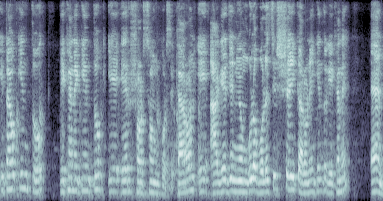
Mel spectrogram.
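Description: A teacher with a Bengali accent giving a pronunciation lesson, asking questions and answering them himself, repeating words slowly. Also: medium pitch, fairly bright tone, slight background noise. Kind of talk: classroom-style lesson to students.

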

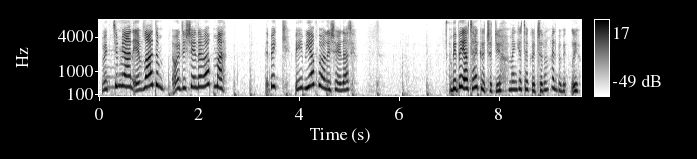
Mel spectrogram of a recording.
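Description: A young woman playing a horror game while commentating, with excitable, easily startled exclamations. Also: extremely high pitch, fast talker, long pauses, highs cut off. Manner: jumpy, shrieking exclamations when scared. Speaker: gamer.

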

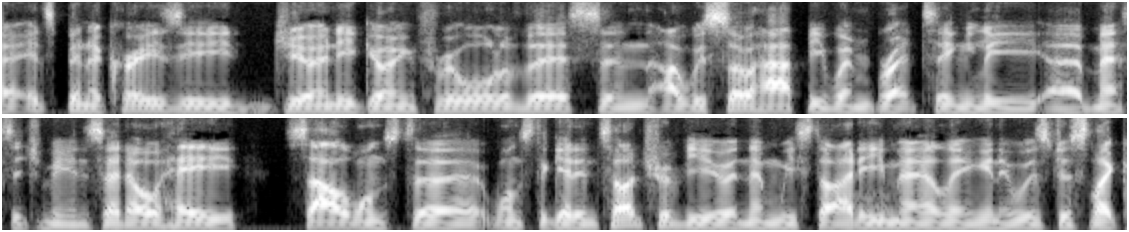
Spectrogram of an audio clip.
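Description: Smooth low-voiced young podcast host. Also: male voice, normal speed, hardly any pauses, dry recording, clean studio sound. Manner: friendly, relaxed, hedging fillers. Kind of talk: casual interview. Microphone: studio mic on video call.

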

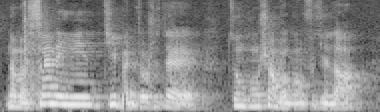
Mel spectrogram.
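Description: A man teaching violin, speaking slowly and patiently to a student, his sentences trailing off softly. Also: on the high side, sing-song. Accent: Mandarin Chinese. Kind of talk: explaining to a student in a lesson. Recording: echoey room with violin playing.

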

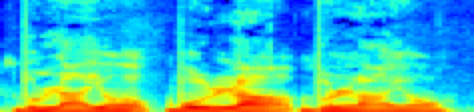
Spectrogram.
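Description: A woman in her twenties, a livestreamer chatting with her viewers in an animated, flustered, protesting way. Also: high-pitched, slow pace, highs cut off. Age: 20s. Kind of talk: casual chat with viewers. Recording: music playing behind the voice. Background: background music.

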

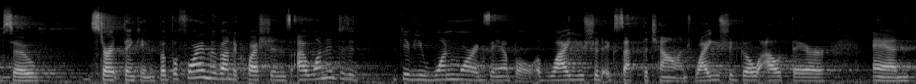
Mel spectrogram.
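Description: A woman in her thirties delivers a keynote, telling a personal story in a candid, wry and emphatic way. Her voice sits at an ordinary pitch. It carries through a large hall with a long, roomy reverb. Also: a little hiss or hum. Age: 30s. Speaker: keynote speaker. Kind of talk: storytelling speech. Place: large hall at a leadership forum.

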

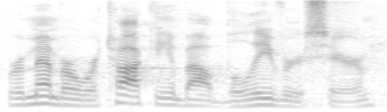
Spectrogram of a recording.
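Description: A young pastor who talks fast at a medium pitch gives an earnest sermon into a handheld microphone on a church stage. He raises his voice for key points and lets it go soft at the close of each phrase.

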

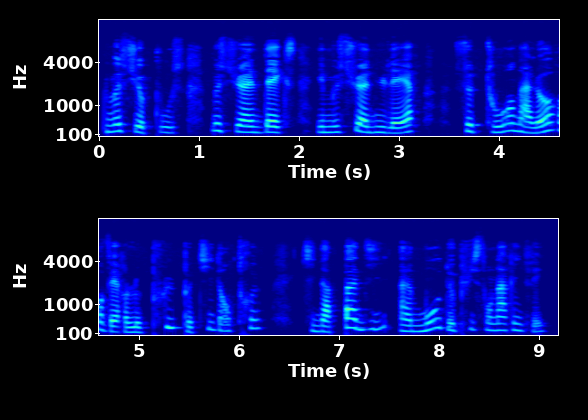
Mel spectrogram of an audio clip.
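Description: An older woman, a grandmother, narrating a children's bedtime story in a gentle, expressive way. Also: mid-range voice, a little slow, dull audio.

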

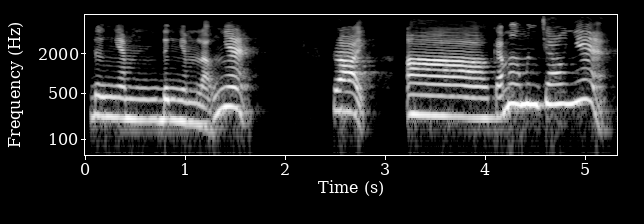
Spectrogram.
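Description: Woman english teacher on a video call, bright voice, slow and patient, drilling words with kids. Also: a little high, expressive, muffled recording. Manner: patient, drills words slowly and corrects pronunciation. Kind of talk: online class teaching pronunciation.

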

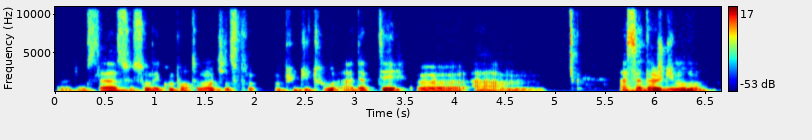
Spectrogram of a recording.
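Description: Low, husky man presenting on a video call. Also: little pitch movement, moderate pace, mellow. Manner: hesitant, many "euh" fillers. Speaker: guide dog trainer presenting at a conference. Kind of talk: online conference presentation.

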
